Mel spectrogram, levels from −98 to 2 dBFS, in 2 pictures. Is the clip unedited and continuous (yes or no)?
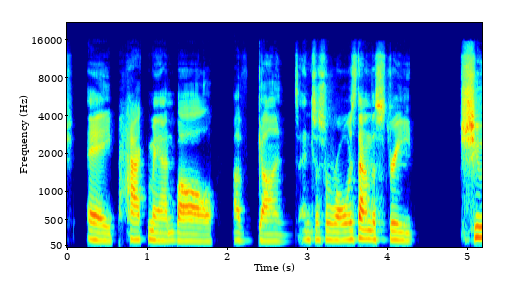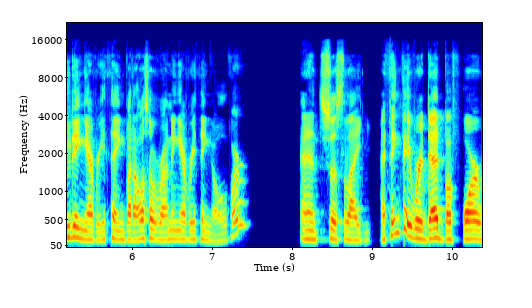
yes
